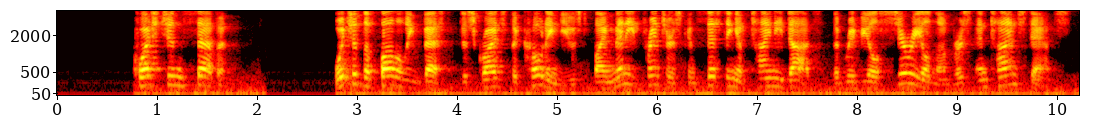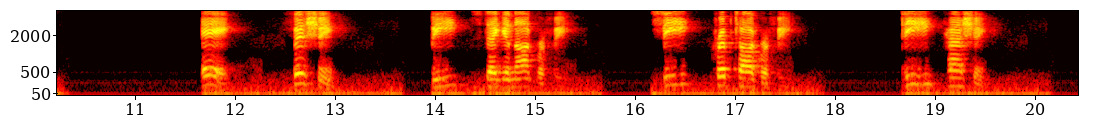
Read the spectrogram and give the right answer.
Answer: The correct answer is B.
